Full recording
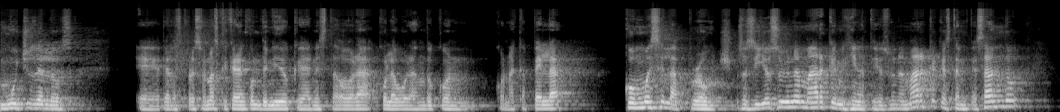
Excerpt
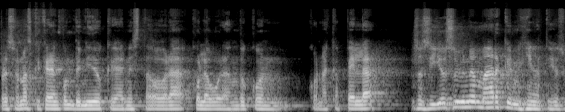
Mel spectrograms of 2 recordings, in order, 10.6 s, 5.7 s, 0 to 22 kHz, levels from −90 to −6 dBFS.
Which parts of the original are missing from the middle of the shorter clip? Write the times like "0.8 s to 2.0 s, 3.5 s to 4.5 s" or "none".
6.0 s to 7.3 s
